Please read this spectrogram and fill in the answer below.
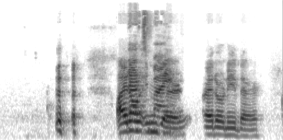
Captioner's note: laughs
